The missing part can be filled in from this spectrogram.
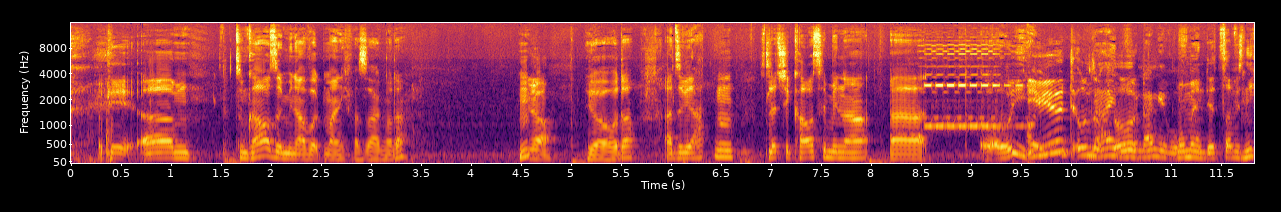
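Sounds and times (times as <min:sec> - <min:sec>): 
speech: 0:00.2 - 0:03.5, 0:04.5 - 0:11.8
telephone electronic ring tone in a radio studio: 0:08.4 - 0:09.8.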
